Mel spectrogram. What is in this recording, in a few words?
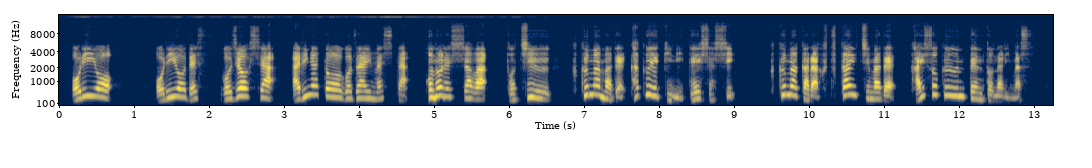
orio regional rapid, portable recording kyushu; 到着放送 女声; 折尾; 福間〜二日市間快速到着時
